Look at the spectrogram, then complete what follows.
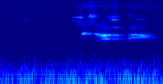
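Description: Several birds sing and chirp in a quiet forest, their thin high calls overlapping over a low, steady rumble of background ambience.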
